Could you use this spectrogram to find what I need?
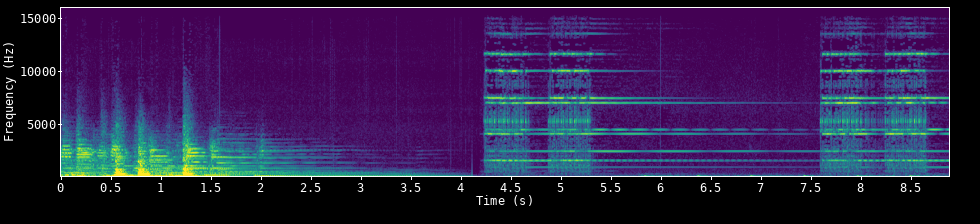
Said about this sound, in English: Love to hear that telephone ring, talking on the phone.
